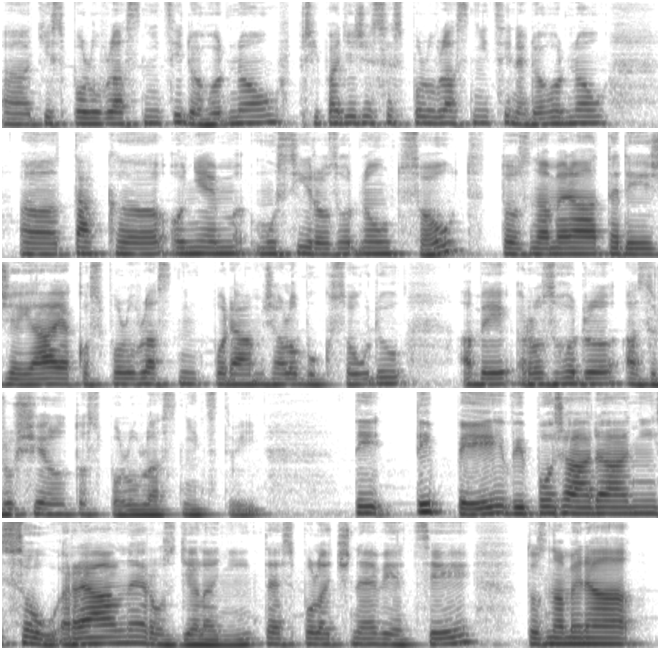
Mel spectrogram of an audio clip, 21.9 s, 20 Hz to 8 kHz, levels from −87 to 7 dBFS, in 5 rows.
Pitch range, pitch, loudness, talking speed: 125-145 Hz, 135 Hz, -25 LUFS, 120 wpm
